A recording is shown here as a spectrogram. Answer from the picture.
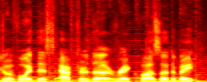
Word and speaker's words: Rayquaza: avoid this after the Rayquaza debate the way I say it is Rayquaza while the official pronunciation is more like Rayquaza yeah but and that's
